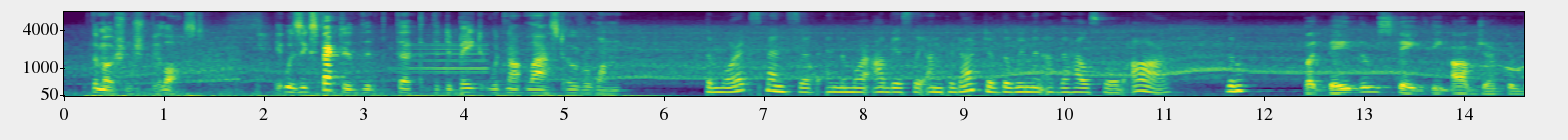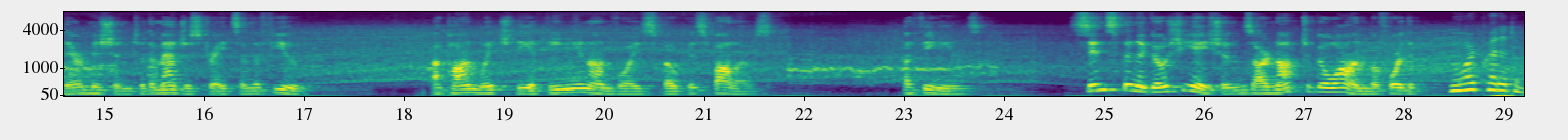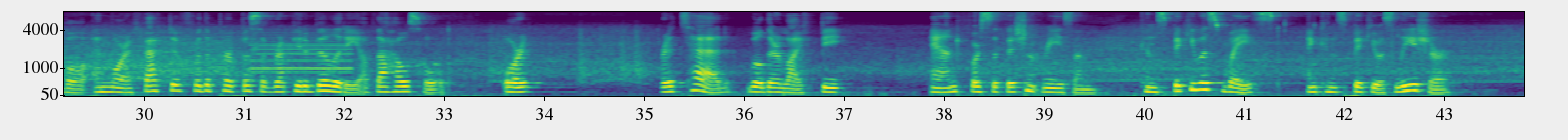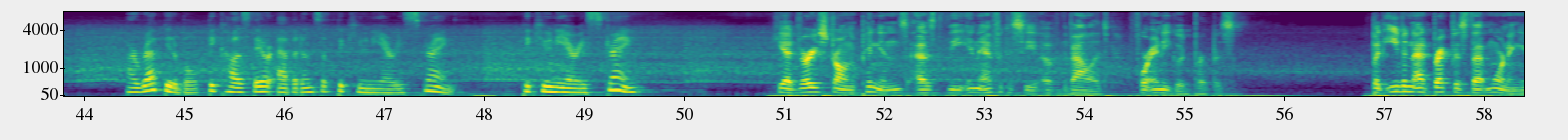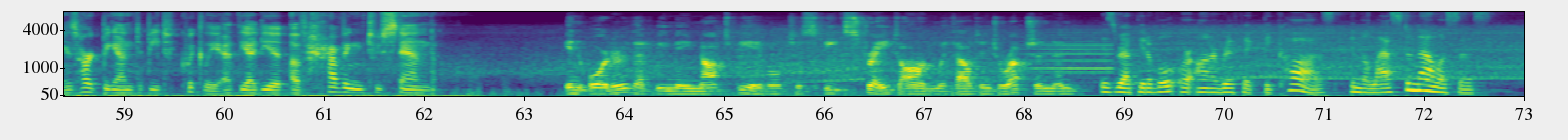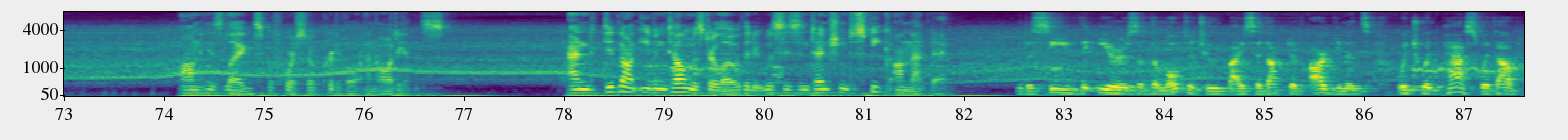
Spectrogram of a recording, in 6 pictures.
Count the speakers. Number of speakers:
3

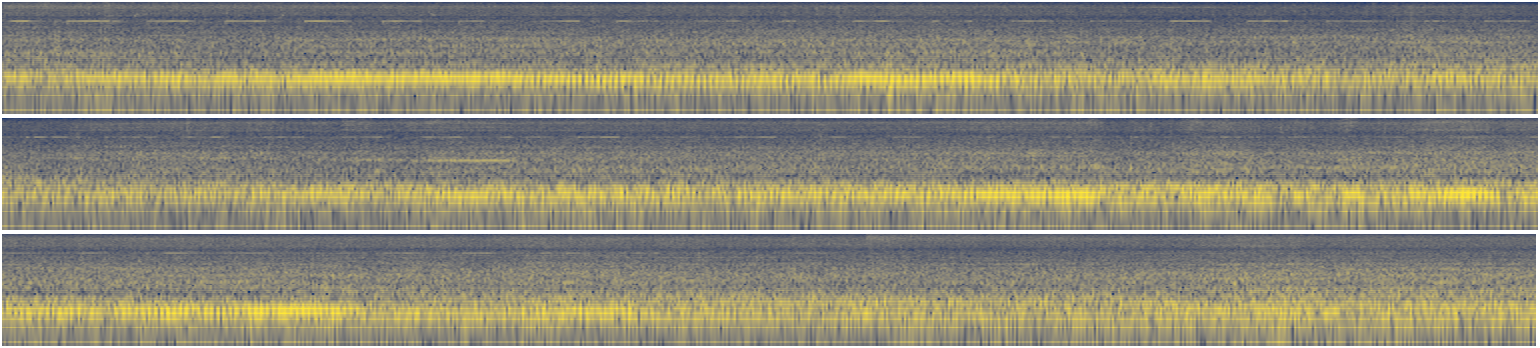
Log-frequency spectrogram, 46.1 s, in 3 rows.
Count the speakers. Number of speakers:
0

